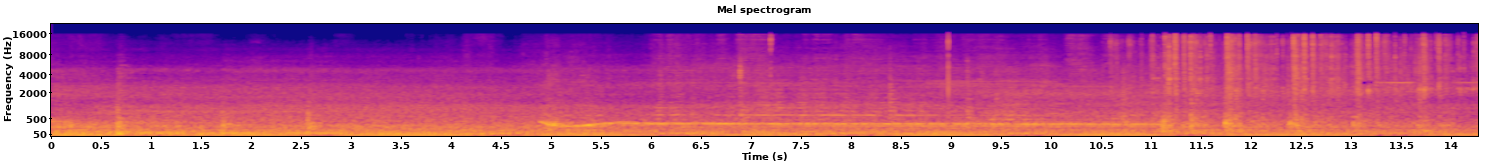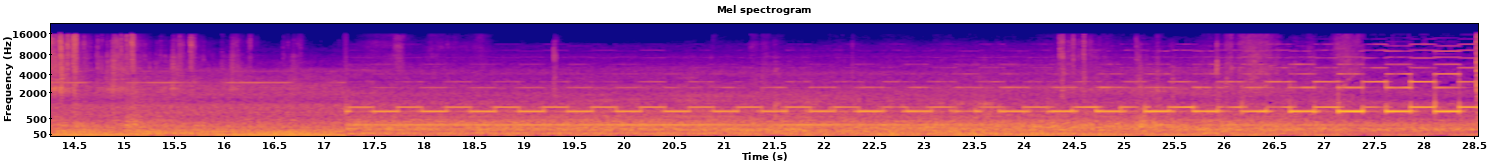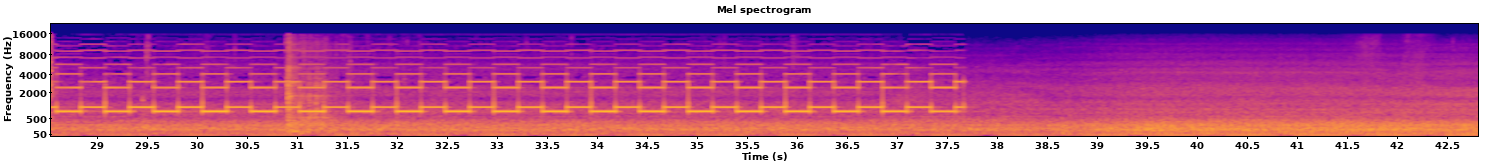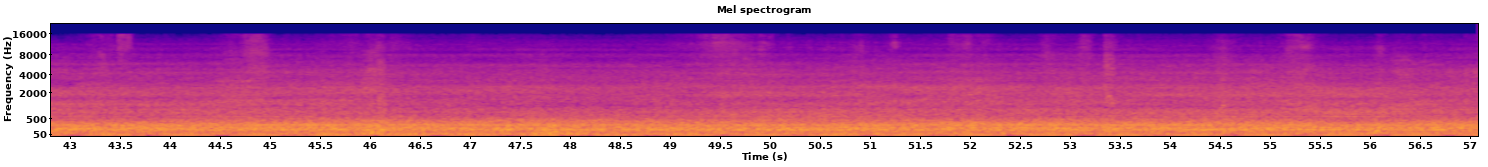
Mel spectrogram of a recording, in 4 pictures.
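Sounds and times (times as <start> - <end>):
low rumble of approaching train: 0.0 - 27.1, 37.7 - 57.0
level crossing alarm warbling: 13.2 - 37.8.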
